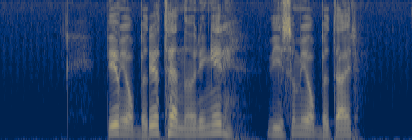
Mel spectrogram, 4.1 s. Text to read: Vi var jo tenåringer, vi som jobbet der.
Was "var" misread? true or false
true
